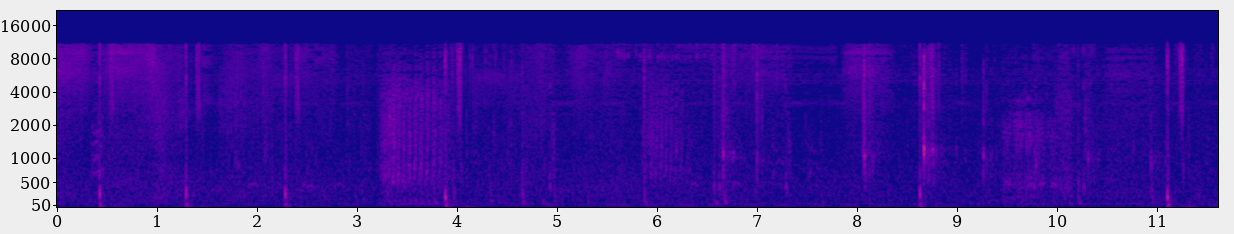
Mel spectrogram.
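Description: Horse hooves clip-clop in irregular thuds in Red Dead Redemption 2, with a soft whinny and sharp clicks over quiet ambience; faint game voices occasionally.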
